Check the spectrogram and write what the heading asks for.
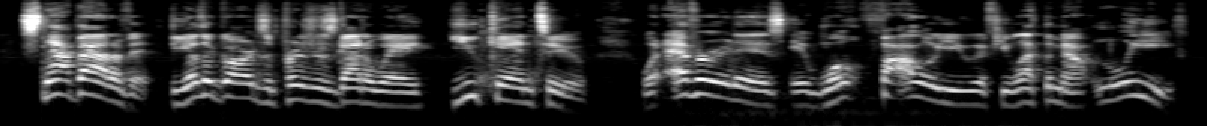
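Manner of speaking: loud, high urgent scream. A narrator's reading. Will screaming at the terrified guard. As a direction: scream to shake him awake. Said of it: "Will screamed at him".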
